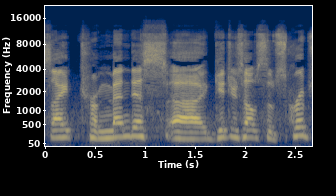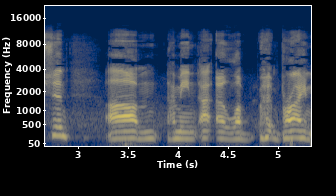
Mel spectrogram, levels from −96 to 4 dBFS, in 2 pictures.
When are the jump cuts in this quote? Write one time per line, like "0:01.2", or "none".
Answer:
0:03.8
